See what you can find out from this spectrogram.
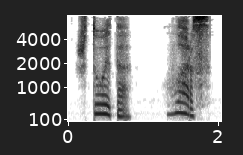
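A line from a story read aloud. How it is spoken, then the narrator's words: Faint whisper. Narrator (Russian): прошептала, едва сумев пошевелить губами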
